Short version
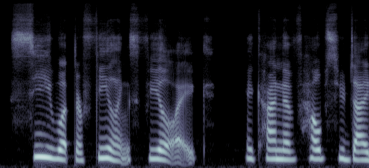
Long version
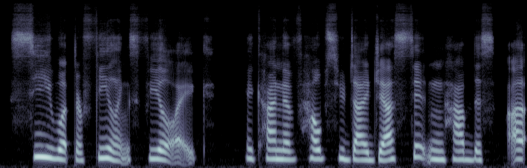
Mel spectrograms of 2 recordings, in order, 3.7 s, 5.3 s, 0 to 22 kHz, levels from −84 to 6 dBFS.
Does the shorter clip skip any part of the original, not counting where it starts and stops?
no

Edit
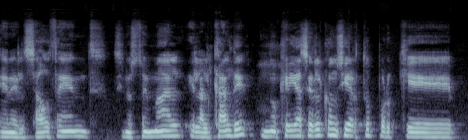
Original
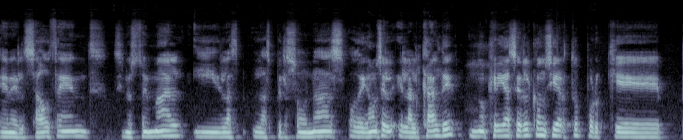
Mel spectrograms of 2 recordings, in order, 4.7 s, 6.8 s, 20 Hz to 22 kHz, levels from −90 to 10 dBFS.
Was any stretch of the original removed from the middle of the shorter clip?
yes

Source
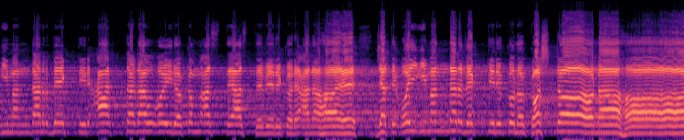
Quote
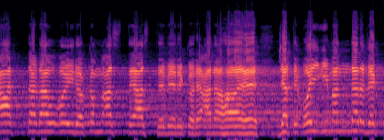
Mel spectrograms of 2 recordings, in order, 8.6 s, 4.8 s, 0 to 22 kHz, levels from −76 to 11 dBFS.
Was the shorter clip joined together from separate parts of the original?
no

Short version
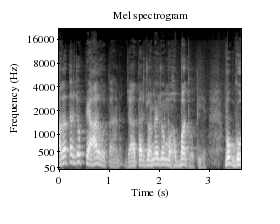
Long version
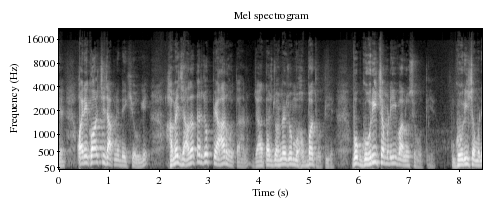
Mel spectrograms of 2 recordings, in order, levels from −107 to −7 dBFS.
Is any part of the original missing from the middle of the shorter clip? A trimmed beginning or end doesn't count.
no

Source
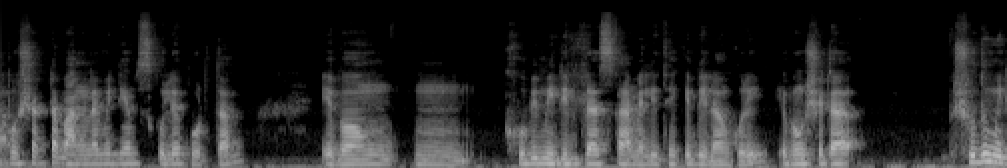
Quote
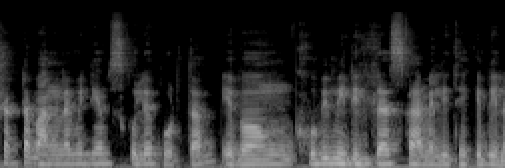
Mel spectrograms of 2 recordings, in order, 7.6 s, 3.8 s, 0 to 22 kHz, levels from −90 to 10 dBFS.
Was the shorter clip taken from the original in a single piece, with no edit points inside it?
no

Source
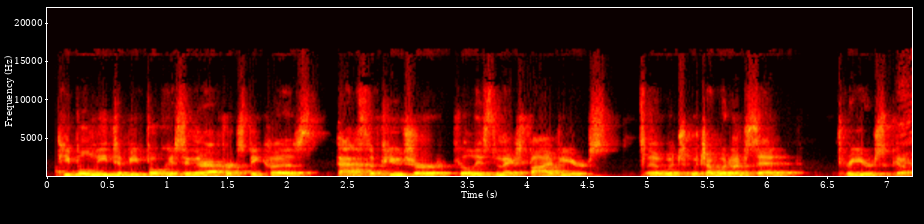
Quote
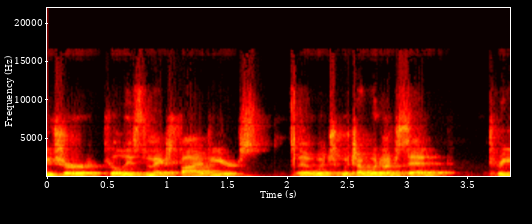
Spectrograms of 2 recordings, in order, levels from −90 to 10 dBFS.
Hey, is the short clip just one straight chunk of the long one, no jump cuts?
yes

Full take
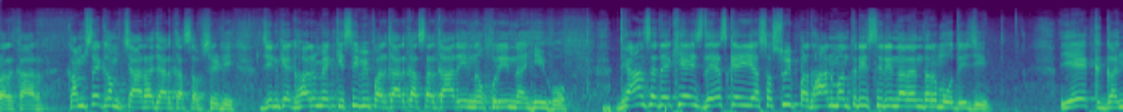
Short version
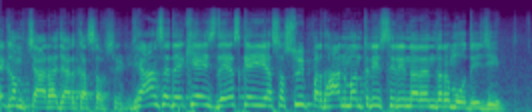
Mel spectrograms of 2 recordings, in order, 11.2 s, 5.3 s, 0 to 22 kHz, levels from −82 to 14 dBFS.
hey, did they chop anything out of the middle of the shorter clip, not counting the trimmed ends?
yes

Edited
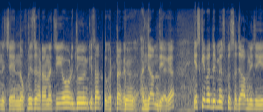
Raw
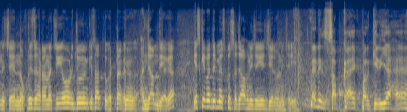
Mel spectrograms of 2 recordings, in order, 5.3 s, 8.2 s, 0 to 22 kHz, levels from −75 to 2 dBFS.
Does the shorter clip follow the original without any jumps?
yes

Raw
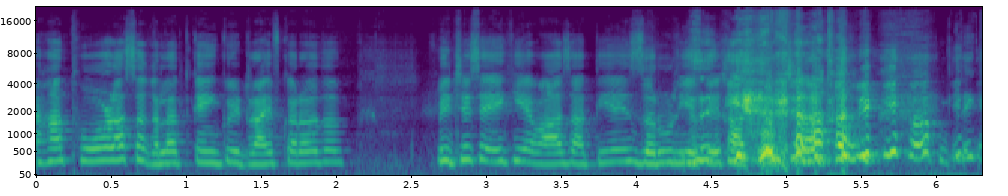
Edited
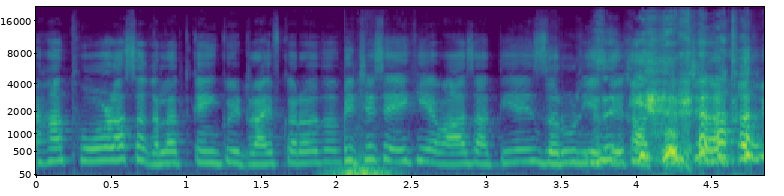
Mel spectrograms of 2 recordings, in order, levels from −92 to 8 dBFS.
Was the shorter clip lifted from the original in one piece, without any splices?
no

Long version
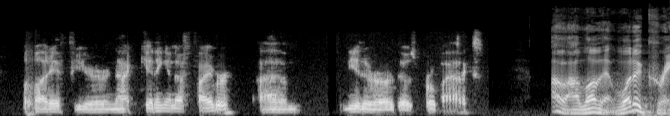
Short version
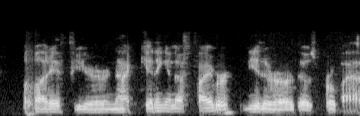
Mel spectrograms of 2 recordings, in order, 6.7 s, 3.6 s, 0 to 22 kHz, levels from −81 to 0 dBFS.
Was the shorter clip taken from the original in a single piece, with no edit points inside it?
no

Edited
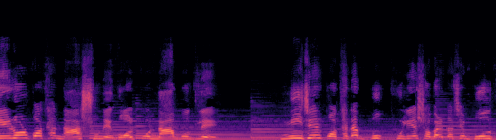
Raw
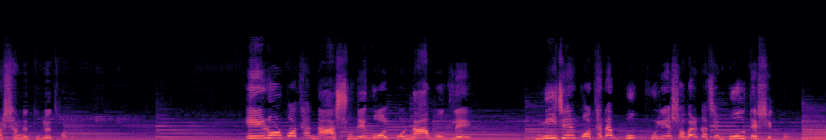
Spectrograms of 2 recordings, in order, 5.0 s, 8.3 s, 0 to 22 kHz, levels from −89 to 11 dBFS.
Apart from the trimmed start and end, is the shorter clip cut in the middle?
no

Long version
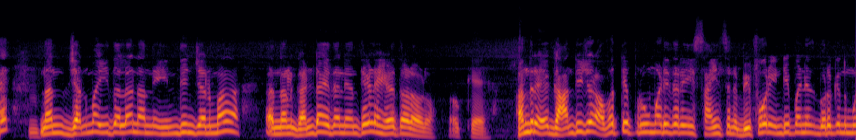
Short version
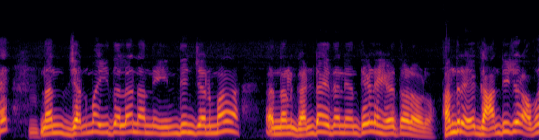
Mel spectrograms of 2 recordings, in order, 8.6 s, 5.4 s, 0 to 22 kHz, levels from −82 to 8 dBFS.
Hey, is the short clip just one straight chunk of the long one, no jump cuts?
no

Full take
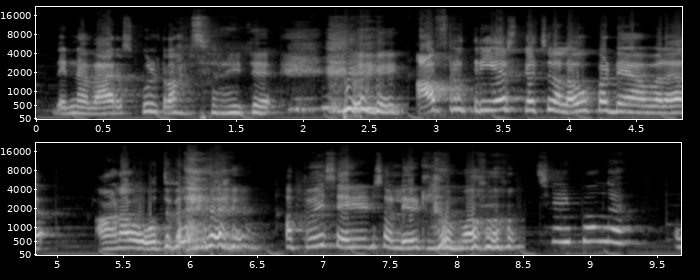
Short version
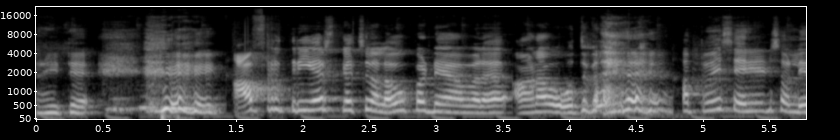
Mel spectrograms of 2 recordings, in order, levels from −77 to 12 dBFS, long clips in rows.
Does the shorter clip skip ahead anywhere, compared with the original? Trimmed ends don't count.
yes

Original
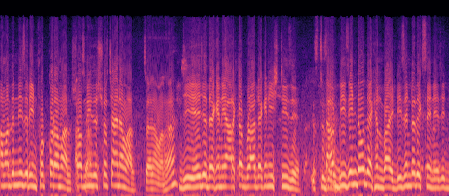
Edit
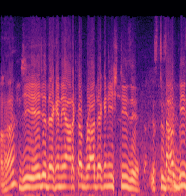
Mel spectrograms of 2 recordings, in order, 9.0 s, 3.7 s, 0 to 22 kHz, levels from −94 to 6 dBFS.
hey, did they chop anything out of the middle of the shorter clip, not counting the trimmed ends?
no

